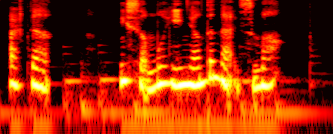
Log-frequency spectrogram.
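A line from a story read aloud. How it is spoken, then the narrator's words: Laughing. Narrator (Chinese): 张秀兰打着笑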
